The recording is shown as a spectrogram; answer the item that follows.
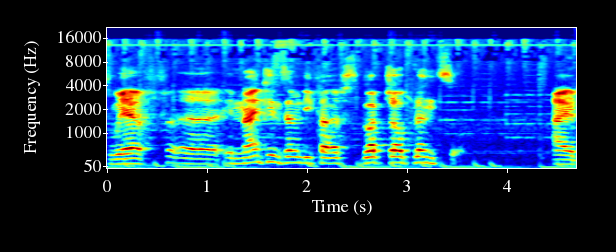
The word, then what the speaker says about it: Joplin: Yes, we have in 1975 Scott Joplin's. I butchered that already. Oh my god. How do you pronounce that name? Joplin. Joplin. Like Janis Joplin.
